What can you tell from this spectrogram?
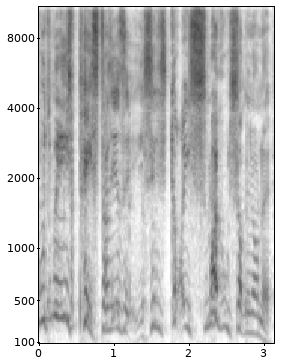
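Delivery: strained, very high retold exchange; mock alarm. Boss and skipper on sat phone about smuggled rum, high mock alarm. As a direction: send the voice right up in mock disbelief.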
